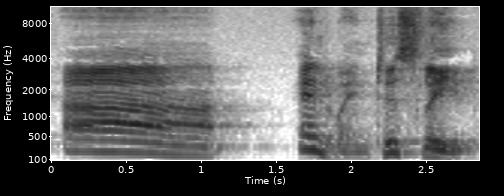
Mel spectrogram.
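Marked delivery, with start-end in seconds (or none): 0.1-1.2 put-on contented baby sigh. A narrator's reading. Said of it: "The baby said".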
